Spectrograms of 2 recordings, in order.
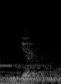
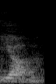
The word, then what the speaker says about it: job: Job. Job, Yeah. job. Job. Yes, job. Like I Job. No, not yob, okay?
